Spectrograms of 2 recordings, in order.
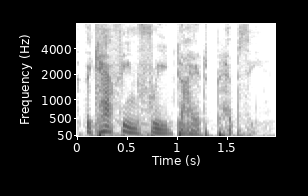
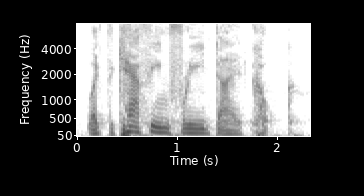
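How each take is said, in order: First: "The caffeine-free Diet Pepsi" whispered as if shameful; a scornful whisper; whispered disdain. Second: Said in the usual way. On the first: Shown as a demonstration. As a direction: hush "caffeine-free" like a dirty secret. Listing decaf sodas.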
